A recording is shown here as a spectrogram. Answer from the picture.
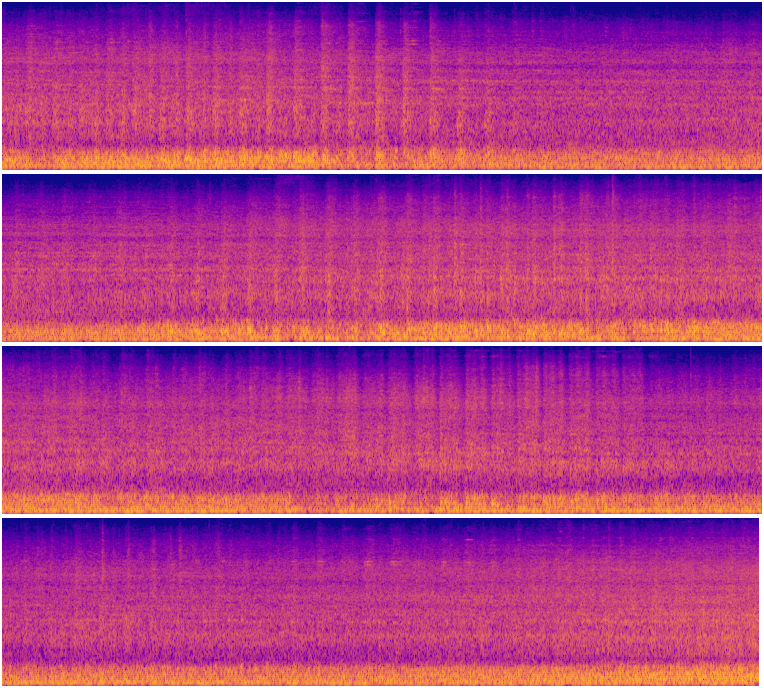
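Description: A long string of freight boxcars rolling past at close range: a steady low rumble of steel wheels on rail, with the rapid clacking of wheels over rail joints running through it.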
